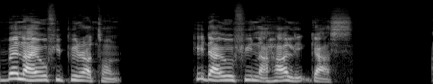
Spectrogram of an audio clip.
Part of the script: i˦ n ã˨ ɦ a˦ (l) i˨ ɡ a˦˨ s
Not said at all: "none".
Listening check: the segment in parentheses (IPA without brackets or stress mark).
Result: l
